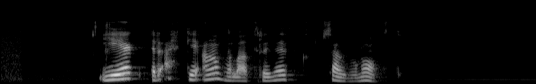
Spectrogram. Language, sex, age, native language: Icelandic, female, 30-39, Icelandic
